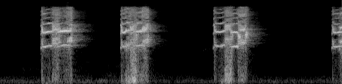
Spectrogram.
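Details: Lovebird lure meant to stir other lovebirds into song: loud, high, rasping squawks about a third of a second long, repeated roughly once a second in a quiet room.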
